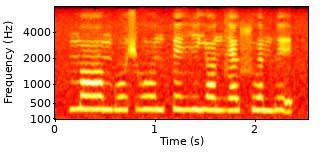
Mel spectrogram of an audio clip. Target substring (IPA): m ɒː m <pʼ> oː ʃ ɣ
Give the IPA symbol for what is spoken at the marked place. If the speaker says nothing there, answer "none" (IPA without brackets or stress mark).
b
